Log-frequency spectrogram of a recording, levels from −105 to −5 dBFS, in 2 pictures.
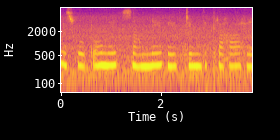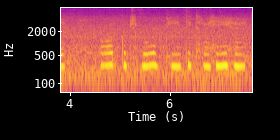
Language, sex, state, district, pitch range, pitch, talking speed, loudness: Hindi, female, Uttar Pradesh, Lucknow, 270-280 Hz, 275 Hz, 125 wpm, -13 LUFS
